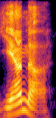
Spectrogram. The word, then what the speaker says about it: Yana: It's actually Yana, is the way that, Ms. Grubbs' name is pronounced.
